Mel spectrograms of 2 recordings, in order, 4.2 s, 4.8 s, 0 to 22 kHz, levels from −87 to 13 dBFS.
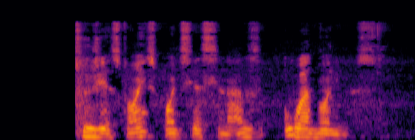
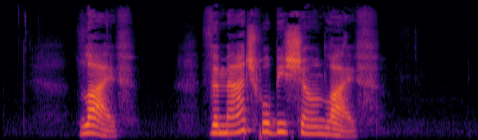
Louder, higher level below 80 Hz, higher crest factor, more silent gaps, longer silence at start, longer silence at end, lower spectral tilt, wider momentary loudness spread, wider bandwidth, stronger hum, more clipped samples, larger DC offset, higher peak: first, -18 LUFS vs -22 LUFS; first, -52 dBFS vs -74 dBFS; about the same, 18 dB vs 22 dB; neither; about the same, 0.75 s vs 0.8 s; second, 0.4 s vs 1 s; first, -5.5 dB/octave vs -2 dB/octave; about the same, 17 LU vs 18 LU; second, 11.5 kHz vs 19 kHz; neither; neither; neither; about the same, -2 dBFS vs -4 dBFS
